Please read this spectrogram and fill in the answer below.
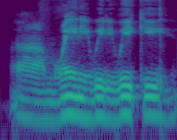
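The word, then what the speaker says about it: veni, vidi, vici: For example, Julius Caesar's Wani Widi Wiki, I came, I saw, I conquered. Kind of a mixture of the V and the U. Wani Widi Wiki.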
